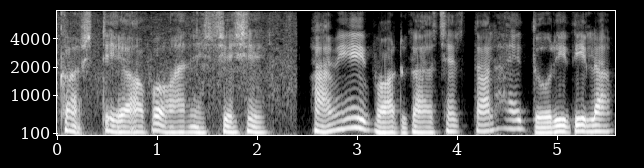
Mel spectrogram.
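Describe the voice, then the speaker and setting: A woman's voice: lively intonation, heavily acted. A woman voicing the vengeful ghost of a wronged curd seller in a horror cartoon, accusing and dramatic. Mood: bitter, aggrieved. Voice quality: creaky, gravelly. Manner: slow, accusing, dramatic swoops in pitch. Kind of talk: Bengali horror cartoon acting. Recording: rain noise over the voice.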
